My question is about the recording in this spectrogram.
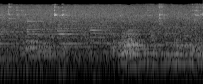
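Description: Dogs play-fighting, with two drawn-out, pitched grumbling vocalisations: one shortly after the start and one past the middle.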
